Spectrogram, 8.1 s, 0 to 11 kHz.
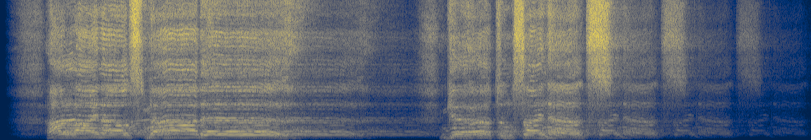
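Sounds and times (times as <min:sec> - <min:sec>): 
clean choir mobile phone ringtone: 0:00.5 - 0:06.8.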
